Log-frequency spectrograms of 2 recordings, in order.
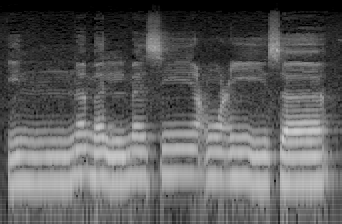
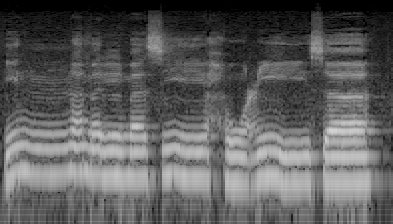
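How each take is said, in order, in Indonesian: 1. Hembusan napas pada h tidak ada. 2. Hembusan napas pada h terdengar jelas. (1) "Contoh yang tidak tepat sekali lagi" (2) "Yang tepat"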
